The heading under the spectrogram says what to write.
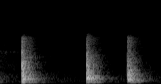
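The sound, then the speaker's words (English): Three loud, sharp hammer blows land at an uneven pace, each a solid thud with a quick ringing decay, separated by short pauses of near silence. No one speaks. “All right, so we let me give you a little rundown here while we have hammering in the background that's going to annoy the shit out of me.”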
